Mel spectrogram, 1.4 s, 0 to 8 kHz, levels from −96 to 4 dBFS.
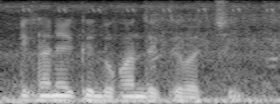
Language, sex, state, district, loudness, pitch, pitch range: Bengali, male, West Bengal, Alipurduar, -15 LUFS, 115 Hz, 115-125 Hz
